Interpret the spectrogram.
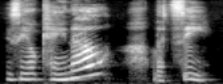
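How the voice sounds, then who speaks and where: A woman reading a picture book aloud to young children, playful and expressive, speaking directly to the child listening. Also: on the high side, unhurried.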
